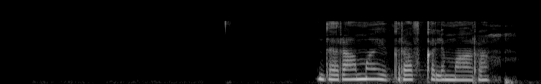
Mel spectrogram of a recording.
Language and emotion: Russian, neutral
